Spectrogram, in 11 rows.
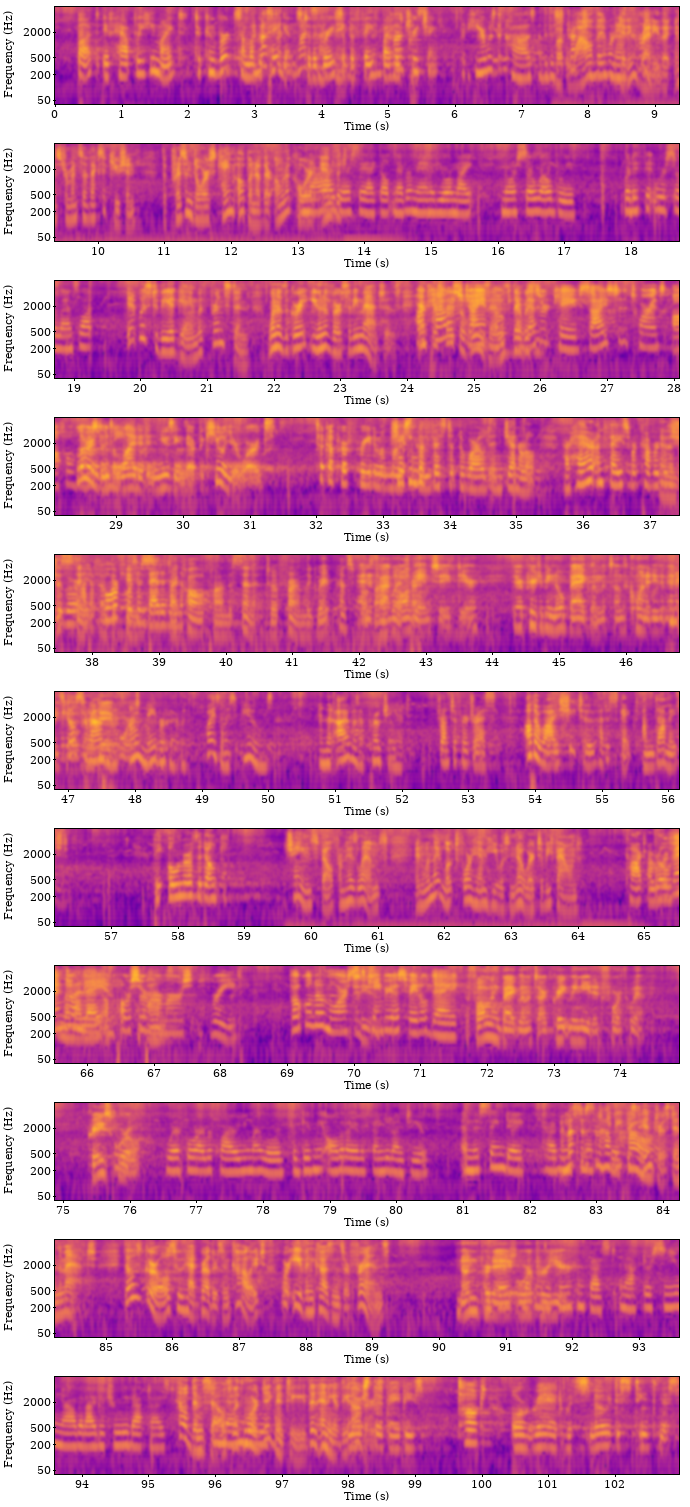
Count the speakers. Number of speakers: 10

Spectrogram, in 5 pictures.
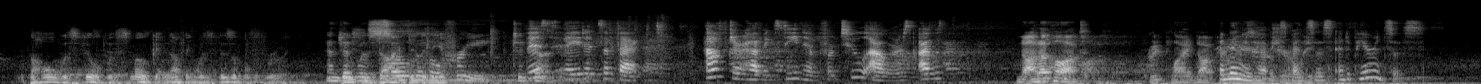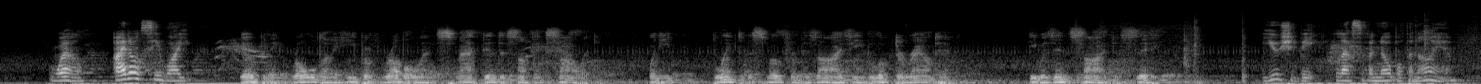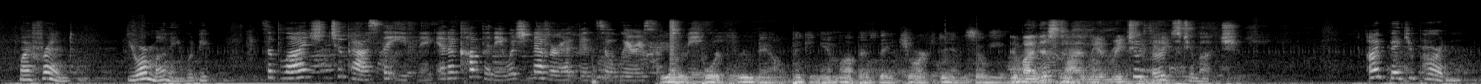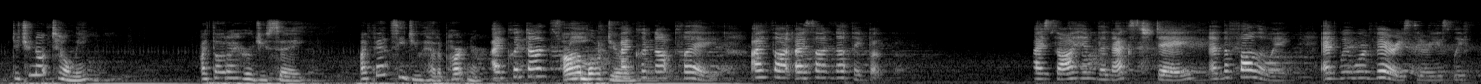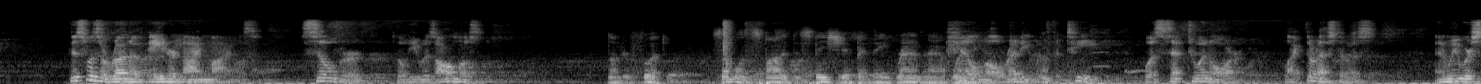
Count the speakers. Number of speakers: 5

